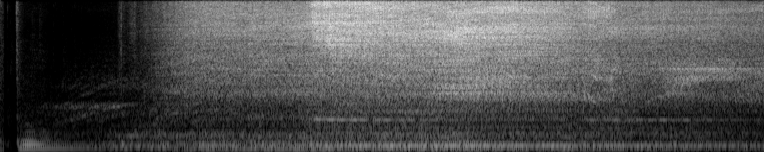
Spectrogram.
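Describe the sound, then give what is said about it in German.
A heel-grinding machine runs in a shoemaking workshop: the motor starts with a thump and settles into a loud whirring hum, then a harsher, hissing grind joins in from about three seconds on. “Hier stehen verschiedene große Maschinen. An den meisten sind so kleine Rollen drin. Jetzt darf ich noch beim Absätzeschleifen dabei sein.”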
